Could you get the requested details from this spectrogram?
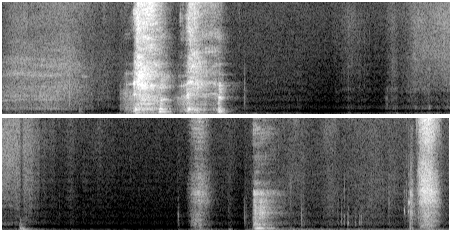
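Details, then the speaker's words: Productive cough from an adult man with a stated lung disease and persistent phlegm that he must bring up: several harsh, loose cough bursts in quick clusters with quiet gaps between. "Maaf saya batuk-batuk. Mungkin enggak enak teman-teman dengarnya ya. Karena kondisinya apa ini? Kondisi saya gak sehat untuk dahaknya. Ini muncul terus. Jadi harus dikeluarkan."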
